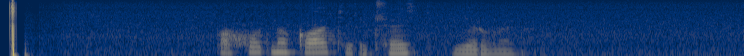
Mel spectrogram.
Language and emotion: Russian, sad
